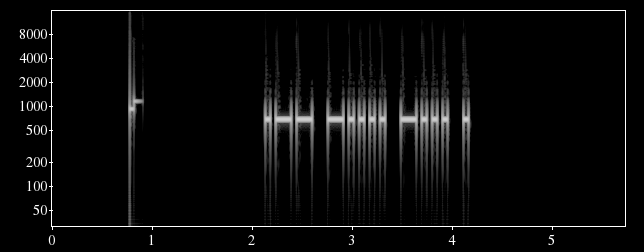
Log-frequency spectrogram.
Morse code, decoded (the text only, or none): W6BE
